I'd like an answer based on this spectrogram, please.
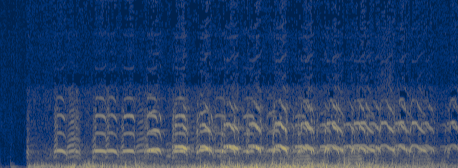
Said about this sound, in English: The cry of seagulls is a familiar sound along coastlines around the world, but so too is the problem of the birds swooping down and scavenging for food.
